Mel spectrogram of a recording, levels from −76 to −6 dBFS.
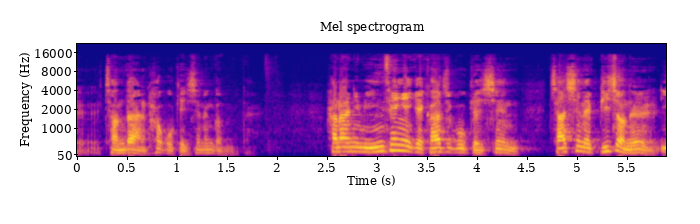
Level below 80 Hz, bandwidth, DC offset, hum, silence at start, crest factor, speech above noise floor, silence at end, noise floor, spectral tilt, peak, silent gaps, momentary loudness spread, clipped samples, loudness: -50 dBFS; 16 kHz; under 0.1%; none; 0 s; 16 dB; 33 dB; 0 s; -48 dBFS; -3.5 dB/octave; 0 dBFS; none; 12 LU; 0.3%; -14 LUFS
